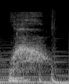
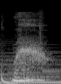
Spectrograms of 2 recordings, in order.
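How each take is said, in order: First: It sounds confused or frustrated. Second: It sounds unsure, at a loss for words.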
